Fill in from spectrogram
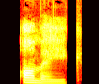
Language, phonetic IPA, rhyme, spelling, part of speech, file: Hungarian, [ˈɒmɛjik], -ik, amelyik, pronoun, Hu-amelyik.ogg
- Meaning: which, who (coupled with az)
